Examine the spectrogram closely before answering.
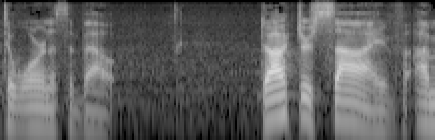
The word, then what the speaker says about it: Sidhbh: In a field of medicine characterized by poor patient outcomes and worse ethics, Dr. Sidhbh rhymes with J. Dr. Sidhbh.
